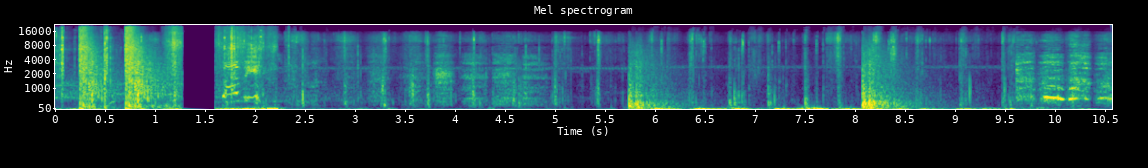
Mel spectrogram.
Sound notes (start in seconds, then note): 5.7 distant gunshots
